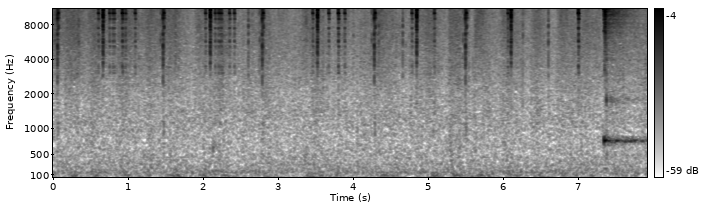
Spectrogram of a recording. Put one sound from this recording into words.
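Short, soft menu clicks sound again and again.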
